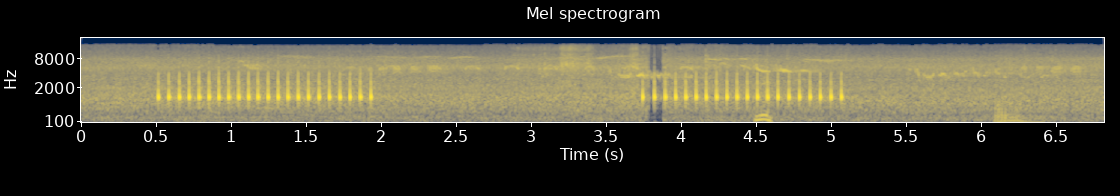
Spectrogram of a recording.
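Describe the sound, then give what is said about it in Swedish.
Two long, even drum rolls of a lesser spotted woodpecker, each a rapid burst of about twenty sharp taps, separated by a pause, with a couple of faint bird calls in the quiet background. “Vi har nog en trumning här av mindre hackspett vi kan lyssna på.”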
